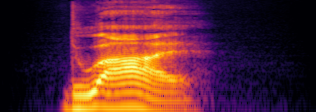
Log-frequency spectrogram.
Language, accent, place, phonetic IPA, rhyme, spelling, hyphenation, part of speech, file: German, Germany, Berlin, [duˈaːl], -aːl, dual, du‧al, adjective, De-dual.ogg
- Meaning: dual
